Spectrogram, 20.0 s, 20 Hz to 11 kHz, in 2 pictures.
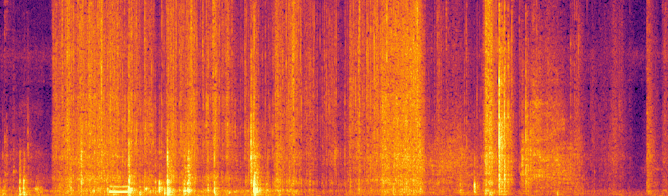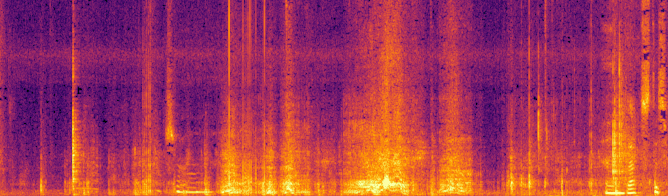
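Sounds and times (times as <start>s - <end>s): plastic bag crinkling: 0.8s - 8.9s.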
